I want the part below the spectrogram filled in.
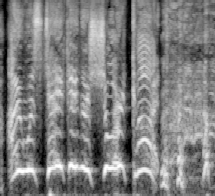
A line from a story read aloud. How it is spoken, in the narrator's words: He screamed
